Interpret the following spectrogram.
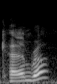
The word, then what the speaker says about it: Canberra: So I suspect she said Canberra, and Canberra it has become with two syllables.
